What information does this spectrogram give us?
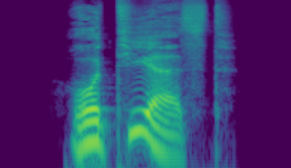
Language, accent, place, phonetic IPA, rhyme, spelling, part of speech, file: German, Germany, Berlin, [ʁoˈtiːɐ̯st], -iːɐ̯st, rotierst, verb, De-rotierst.ogg
- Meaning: second-person singular present of rotieren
